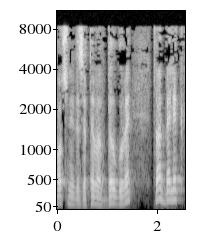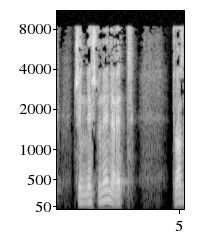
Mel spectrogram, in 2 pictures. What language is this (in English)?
Bulgarian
